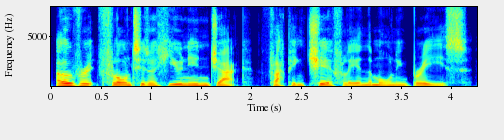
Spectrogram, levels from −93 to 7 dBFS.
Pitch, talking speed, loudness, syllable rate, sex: 130 Hz, 170 wpm, -20 LUFS, 5.0 syllables/s, male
